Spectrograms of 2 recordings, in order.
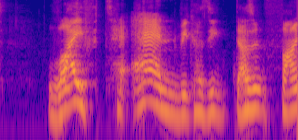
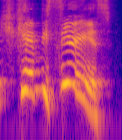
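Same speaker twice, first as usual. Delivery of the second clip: high loud disbelief; hammed-up villain protest; mock incredulous villain; 11 semitones higher, 6 dB louder than usual. Villain reaction voiced.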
